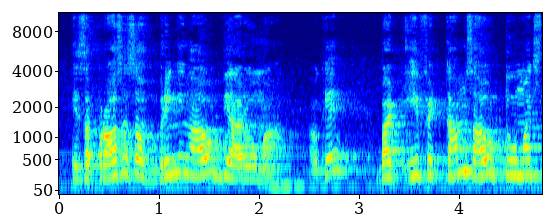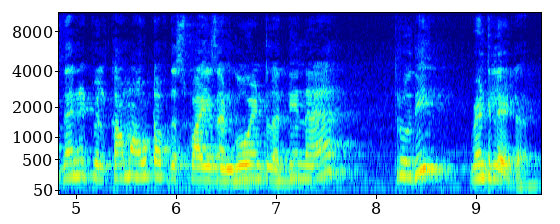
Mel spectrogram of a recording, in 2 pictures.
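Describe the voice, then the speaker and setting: A man from India with an Indian English accent casually explains how he cooks at home, often checking in with "okay?" His voice is high and the room is echoey. He's chatty and corrects himself as he goes, tagging lines with "okay?" in this casual home-kitchen cooking tutorial.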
